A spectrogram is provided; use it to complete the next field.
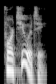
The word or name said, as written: fortuity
